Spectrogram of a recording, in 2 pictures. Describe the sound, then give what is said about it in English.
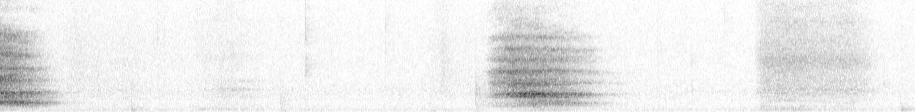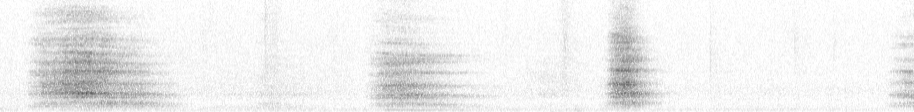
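Slow, heavy breaths drawn in and pushed out through the nose and mouth during a yoga flow, several airy whooshes a few seconds apart, fairly quiet, with no talking. “Wherever you choose to be, you are breathing.”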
